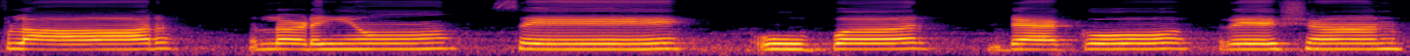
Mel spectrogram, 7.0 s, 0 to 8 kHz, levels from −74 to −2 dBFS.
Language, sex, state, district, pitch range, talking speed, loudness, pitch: Hindi, female, Punjab, Fazilka, 260-280 Hz, 50 wpm, -12 LUFS, 270 Hz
